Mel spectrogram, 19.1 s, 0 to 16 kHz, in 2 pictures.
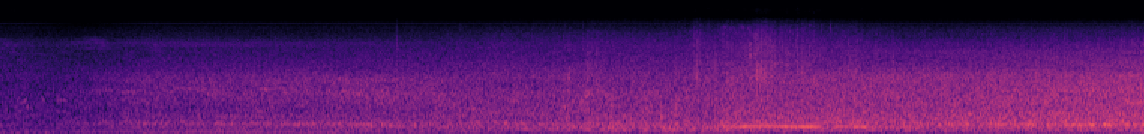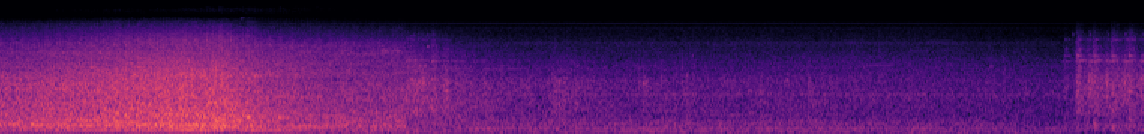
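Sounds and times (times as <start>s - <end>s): truck driving past: 0.9s - 19.0s
car driving past: 3.1s - 13.3s.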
